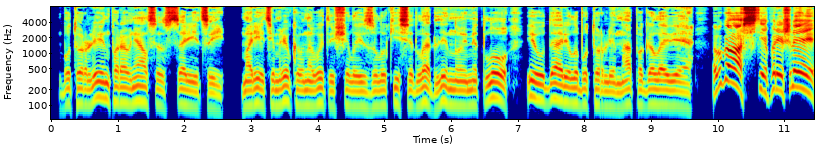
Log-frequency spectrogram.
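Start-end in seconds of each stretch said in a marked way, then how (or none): 9.9-11.4 very high, jeering, mocking shout. Narrator reading the tsaritsa's line to the voivodes, a mocking shout. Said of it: "глумливо крикнула царица".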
